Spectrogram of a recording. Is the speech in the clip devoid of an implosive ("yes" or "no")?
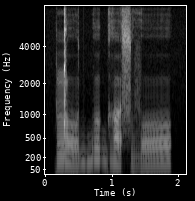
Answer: yes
